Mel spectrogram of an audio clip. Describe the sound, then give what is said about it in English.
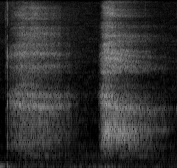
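A deep breath, a long airy inhale followed after a short pause by a fuller, slower exhale, with no talk over it. “Now take a deep breath and just rest for a second.”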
